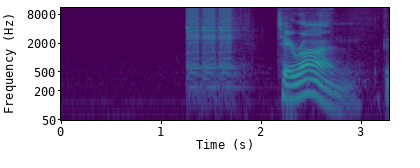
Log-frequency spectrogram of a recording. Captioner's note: buzzer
